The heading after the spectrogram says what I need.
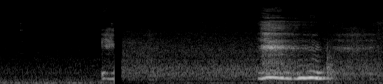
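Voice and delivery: long rising laugh; a long real laugh. Real, not acted. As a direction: laugh freely at the pet. Laughing at the pet.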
